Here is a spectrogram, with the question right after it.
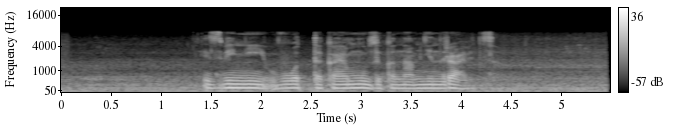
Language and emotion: Russian, angry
